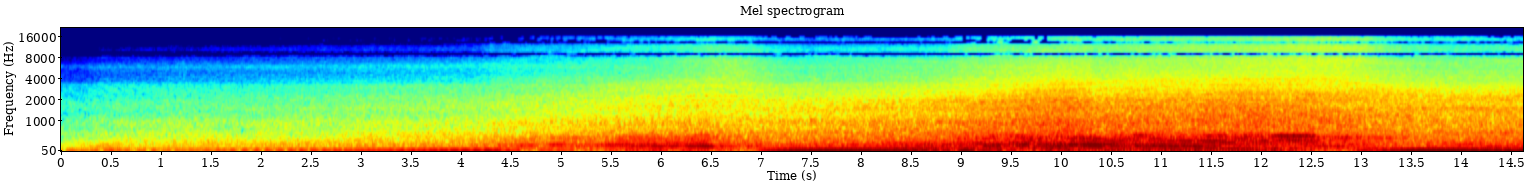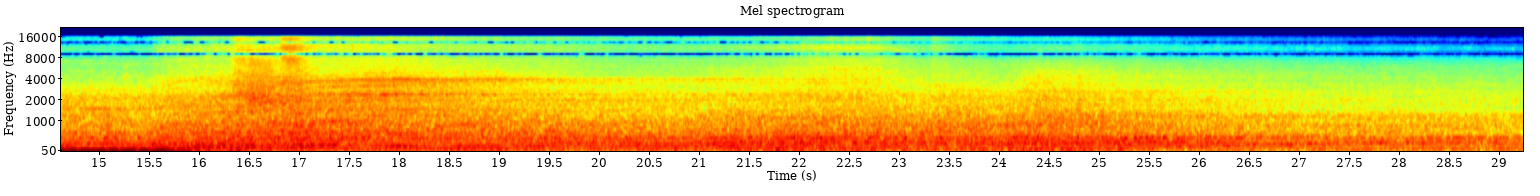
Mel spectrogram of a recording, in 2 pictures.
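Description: State Railway of Thailand diesel railcar train running past along the platform. Its engines and wheels grow louder as the cars come by, loudest around ten seconds in, with a brief sharp sound about sixteen seconds in. The running noise then eases as the train moves away.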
